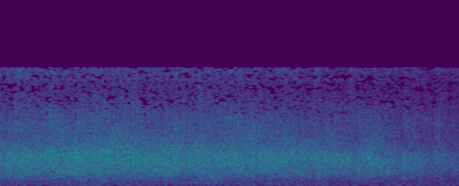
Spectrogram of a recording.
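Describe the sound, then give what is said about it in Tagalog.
A church audience applauds, a dense steady wash of clapping that holds level and then eases slightly toward the end. “Pwede po bang palakpakan natin ang Panginoon?”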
